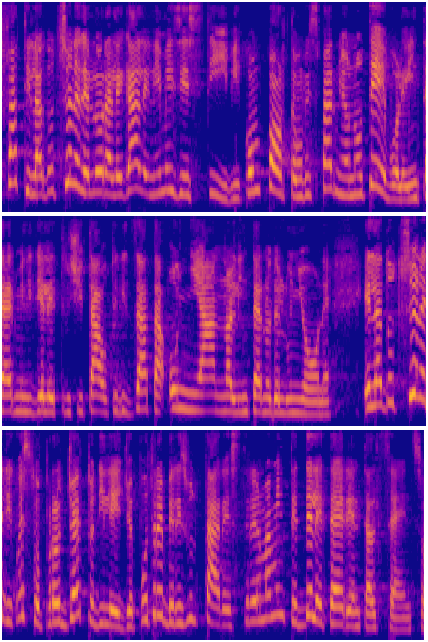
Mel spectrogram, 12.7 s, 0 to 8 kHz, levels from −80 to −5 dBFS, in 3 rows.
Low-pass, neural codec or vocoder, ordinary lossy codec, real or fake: none; none; none; real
